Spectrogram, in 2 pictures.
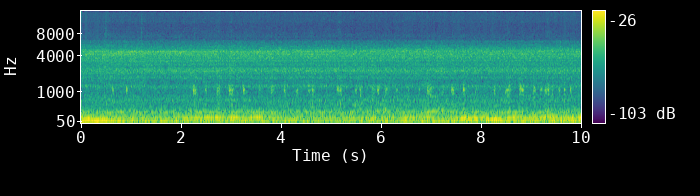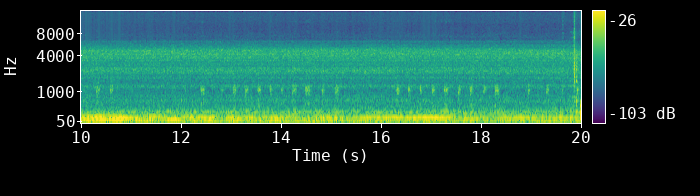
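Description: Faint, rapid, irregular clicking over a low hum that swells and fades, which the technician calls a weird noise the truck makes while the cruise control module self-test runs.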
